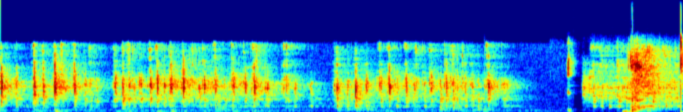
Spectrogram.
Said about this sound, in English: furiously typing to ask that's more me KFC. That was me on accident. I thought my microphone was muted.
